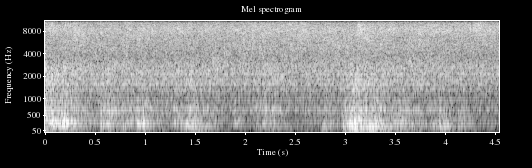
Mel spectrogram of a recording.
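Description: Low rumbling thunder rolls in waves over steady rainfall during a storm in Puerto Rico, with a stronger swell of rumble partway through, moderately loud, no voices.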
